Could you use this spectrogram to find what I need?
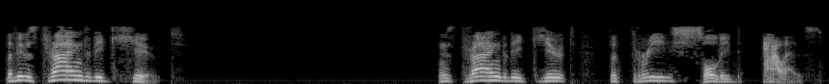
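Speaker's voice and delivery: high, hammed-up phony British accent; mock British accent. Host mocking a radio sub, phony British accent. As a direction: play the cute fake Brit. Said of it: "With a British accent is about as phony".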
